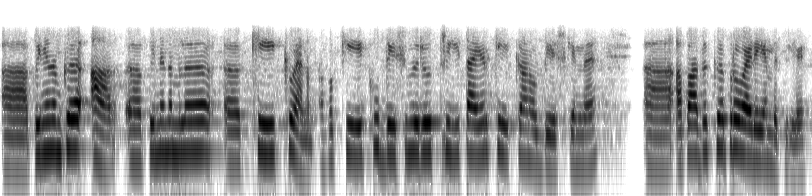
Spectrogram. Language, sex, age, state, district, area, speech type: Malayalam, female, 18-30, Kerala, Thrissur, rural, conversation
